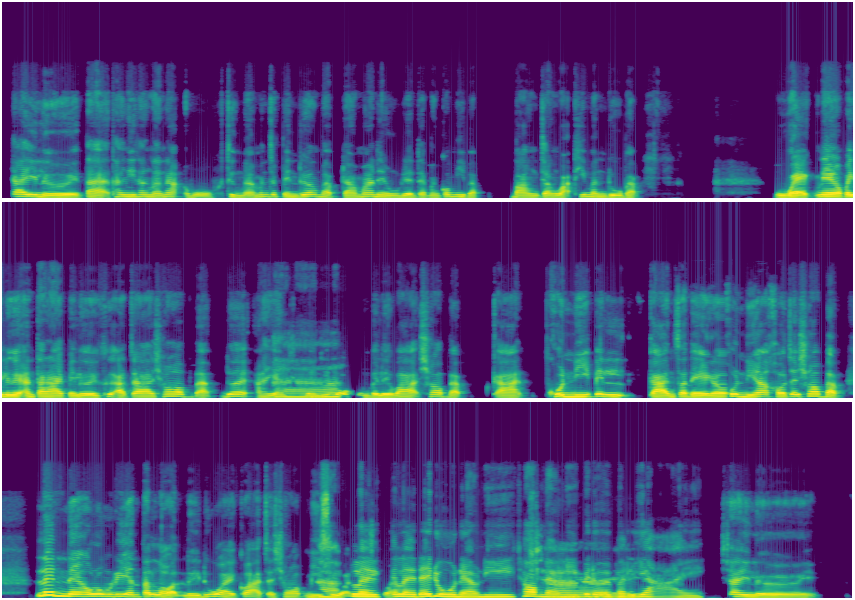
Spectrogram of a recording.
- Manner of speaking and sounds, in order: tapping; distorted speech; other background noise
- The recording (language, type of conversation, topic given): Thai, podcast, คุณชอบซีรีส์แนวไหนที่สุด และเพราะอะไร?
